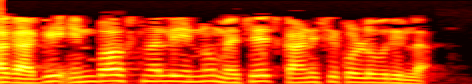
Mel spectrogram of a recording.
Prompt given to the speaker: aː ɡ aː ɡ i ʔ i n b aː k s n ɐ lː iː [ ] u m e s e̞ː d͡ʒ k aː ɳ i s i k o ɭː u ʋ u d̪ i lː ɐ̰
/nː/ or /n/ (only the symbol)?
nː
